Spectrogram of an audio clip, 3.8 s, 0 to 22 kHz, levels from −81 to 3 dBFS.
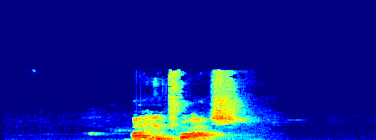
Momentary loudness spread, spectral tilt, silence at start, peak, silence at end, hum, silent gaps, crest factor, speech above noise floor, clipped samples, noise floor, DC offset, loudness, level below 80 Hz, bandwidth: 10 LU; -2.5 dB/octave; 1.3 s; 0 dBFS; 1.3 s; none; none; 16 dB; 59 dB; under 0.1%; -70 dBFS; under 0.1%; -12 LUFS; -64 dBFS; 11.5 kHz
